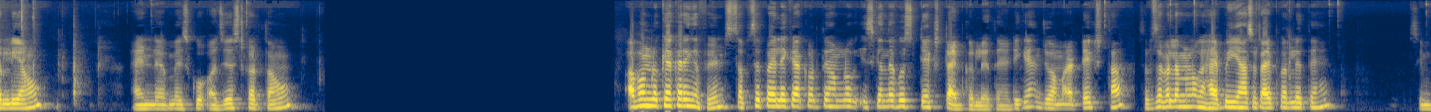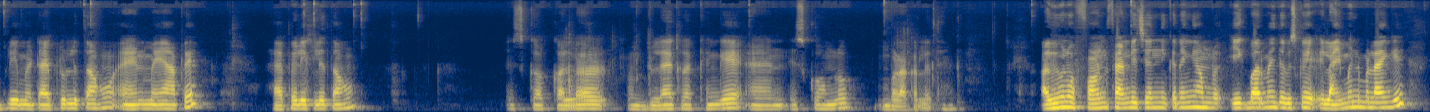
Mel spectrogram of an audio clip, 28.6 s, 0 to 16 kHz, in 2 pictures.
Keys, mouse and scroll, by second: 0.7 Return, 1.4 click, 1.4-2.9 drag, 2.9 ctrl+t, 3.4 click, 4.1 Return, 4.3-6.1 drag, 10.9 click, 12.6 ctrl+c, 13.2 click, 15.9 ctrl+v, 17.3 click, 20.3 ctrl+t, 21.7-23.6 drag, 23.6 Return, 24.5 click, 24.6-28.6 drag.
